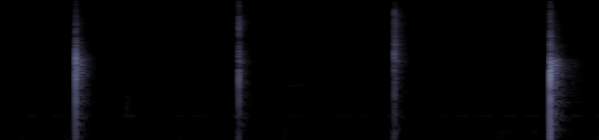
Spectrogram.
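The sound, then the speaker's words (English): Slow clapping: four single sharp claps, evenly spaced about a second apart, each one crisp and isolated against near silence. “just slow clapping.”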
